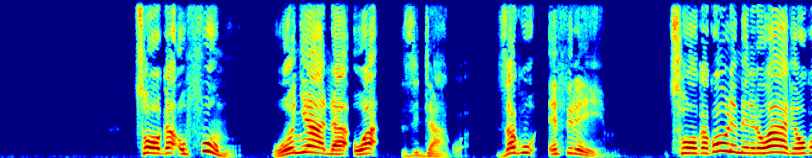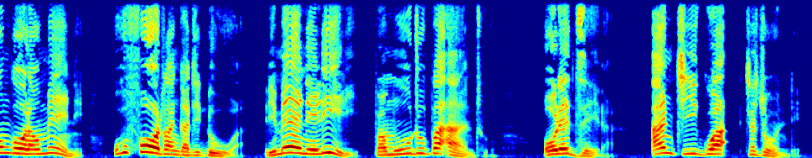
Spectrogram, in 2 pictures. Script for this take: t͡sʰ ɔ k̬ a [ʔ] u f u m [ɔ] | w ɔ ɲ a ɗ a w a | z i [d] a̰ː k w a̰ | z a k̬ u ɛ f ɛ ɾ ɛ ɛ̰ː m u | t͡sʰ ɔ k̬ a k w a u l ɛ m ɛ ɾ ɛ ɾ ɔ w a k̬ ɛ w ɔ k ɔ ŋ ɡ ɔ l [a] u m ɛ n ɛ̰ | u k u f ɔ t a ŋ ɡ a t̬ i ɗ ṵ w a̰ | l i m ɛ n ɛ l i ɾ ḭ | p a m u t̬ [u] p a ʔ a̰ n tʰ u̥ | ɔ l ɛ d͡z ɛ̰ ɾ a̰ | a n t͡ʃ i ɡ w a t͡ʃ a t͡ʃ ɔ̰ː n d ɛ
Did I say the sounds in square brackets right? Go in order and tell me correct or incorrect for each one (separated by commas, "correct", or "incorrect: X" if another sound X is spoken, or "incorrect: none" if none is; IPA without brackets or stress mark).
correct, incorrect: u, correct, correct, correct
